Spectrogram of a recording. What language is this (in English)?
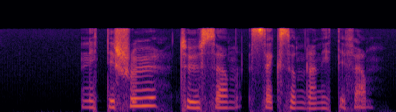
Swedish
